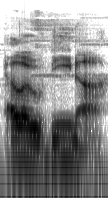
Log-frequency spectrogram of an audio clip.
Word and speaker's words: Elovena: And I ended up with my Elovena, as it's pronounced. Elovena.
